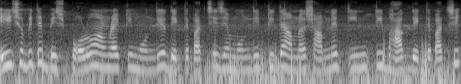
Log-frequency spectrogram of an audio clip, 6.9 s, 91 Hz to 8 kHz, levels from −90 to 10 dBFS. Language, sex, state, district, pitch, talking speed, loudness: Bengali, female, West Bengal, Paschim Medinipur, 185 Hz, 145 wpm, -18 LUFS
